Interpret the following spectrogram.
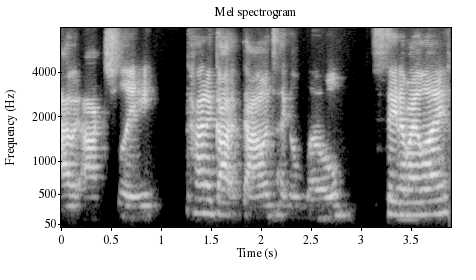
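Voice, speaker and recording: This woman's voice is fairly low in pitch, with a bright, sharp tone. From Florida. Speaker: bodybuilding competitor and fitness coach. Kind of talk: casual interview.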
